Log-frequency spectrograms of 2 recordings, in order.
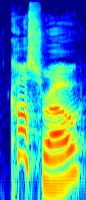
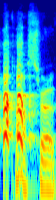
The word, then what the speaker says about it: Khosrow: But first of all, a caveat on pronunciation. Kosro sounds rude in Persian. I know. I'm sorry. It's not a sound my mouth can make properly, but if poopyus can exist for the Romans, Cosro can exist for us as well. Exactly. I feel like it's similar to the Arabic pronunciation.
